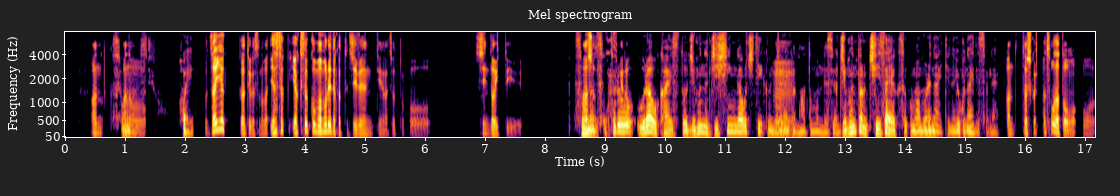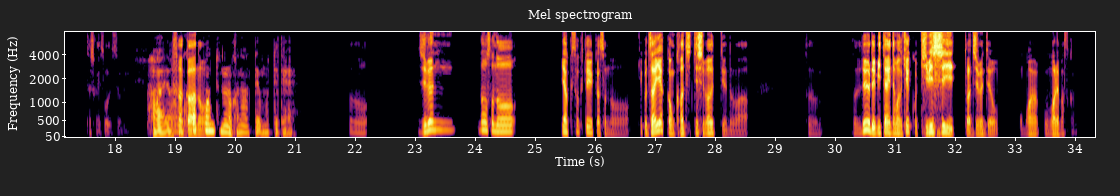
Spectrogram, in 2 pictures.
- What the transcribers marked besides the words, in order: none
- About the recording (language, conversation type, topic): Japanese, advice, 外食や飲み会で食べると強い罪悪感を感じてしまうのはなぜですか？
